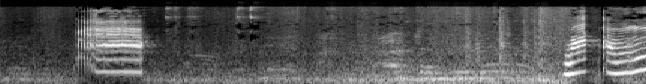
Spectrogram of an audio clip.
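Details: Pet ringneck green parrot giving a loud harsh squawk, then a quiet stretch of low murmuring before a sharp rising-and-falling harmonic call at the end.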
